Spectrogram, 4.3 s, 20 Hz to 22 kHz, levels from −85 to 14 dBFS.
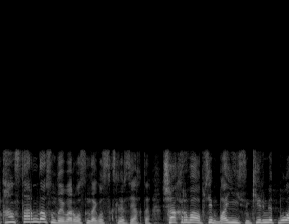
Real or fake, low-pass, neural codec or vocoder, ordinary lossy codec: real; 7.2 kHz; none; none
